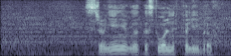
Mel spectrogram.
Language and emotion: Russian, neutral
